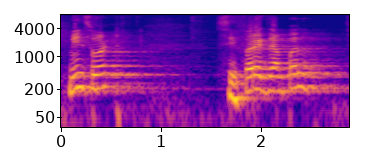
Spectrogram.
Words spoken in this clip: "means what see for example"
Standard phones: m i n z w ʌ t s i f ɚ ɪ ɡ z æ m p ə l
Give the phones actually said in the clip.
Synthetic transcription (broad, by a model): m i n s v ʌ t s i f ɚ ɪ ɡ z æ m p ə l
